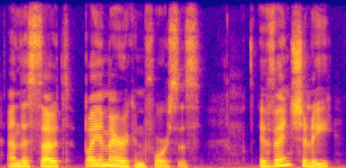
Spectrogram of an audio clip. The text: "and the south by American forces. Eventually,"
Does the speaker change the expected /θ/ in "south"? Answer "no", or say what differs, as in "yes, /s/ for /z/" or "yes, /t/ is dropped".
no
